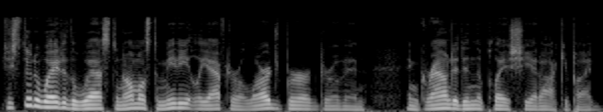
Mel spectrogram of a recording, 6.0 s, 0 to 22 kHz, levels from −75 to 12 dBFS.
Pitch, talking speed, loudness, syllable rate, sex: 130 Hz, 230 wpm, -17 LUFS, 6.5 syllables/s, male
